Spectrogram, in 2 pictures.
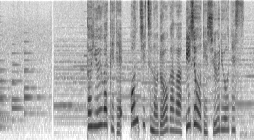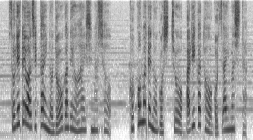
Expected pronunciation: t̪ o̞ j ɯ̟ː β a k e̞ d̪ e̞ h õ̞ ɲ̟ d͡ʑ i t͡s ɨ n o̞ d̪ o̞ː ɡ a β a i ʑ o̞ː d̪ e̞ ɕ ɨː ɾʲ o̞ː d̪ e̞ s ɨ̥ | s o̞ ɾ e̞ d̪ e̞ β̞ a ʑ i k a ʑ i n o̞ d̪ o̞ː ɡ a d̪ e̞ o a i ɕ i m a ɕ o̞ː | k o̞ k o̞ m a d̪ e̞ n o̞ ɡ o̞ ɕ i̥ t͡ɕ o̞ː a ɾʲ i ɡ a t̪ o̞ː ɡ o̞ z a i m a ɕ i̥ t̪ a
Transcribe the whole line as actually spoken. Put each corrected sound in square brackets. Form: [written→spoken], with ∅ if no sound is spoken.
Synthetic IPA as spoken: t̪ o̞ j ɯ̟ː β a k e̞ d̪ e̞ h õ̞ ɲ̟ d͡ʑ i t͡s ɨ n o̞ d̪ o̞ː ɡ a β a i ʑ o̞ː d̪ e̞ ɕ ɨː ɾʲ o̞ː d̪ e̞ s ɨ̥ | s o̞ ɾ e̞ d̪ e̞ β̞ a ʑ i k a [ʑ→∅] i n o̞ d̪ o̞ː ɡ a d̪ e̞ o a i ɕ i m a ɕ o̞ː | k o̞ k o̞ m a d̪ e̞ n o̞ ɡ o̞ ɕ i̥ t͡ɕ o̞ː a ɾʲ i ɡ a t̪ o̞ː ɡ o̞ z a i m a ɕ i̥ t̪ a

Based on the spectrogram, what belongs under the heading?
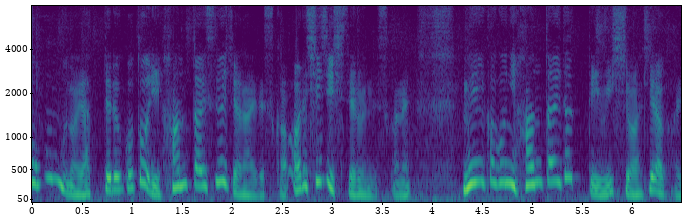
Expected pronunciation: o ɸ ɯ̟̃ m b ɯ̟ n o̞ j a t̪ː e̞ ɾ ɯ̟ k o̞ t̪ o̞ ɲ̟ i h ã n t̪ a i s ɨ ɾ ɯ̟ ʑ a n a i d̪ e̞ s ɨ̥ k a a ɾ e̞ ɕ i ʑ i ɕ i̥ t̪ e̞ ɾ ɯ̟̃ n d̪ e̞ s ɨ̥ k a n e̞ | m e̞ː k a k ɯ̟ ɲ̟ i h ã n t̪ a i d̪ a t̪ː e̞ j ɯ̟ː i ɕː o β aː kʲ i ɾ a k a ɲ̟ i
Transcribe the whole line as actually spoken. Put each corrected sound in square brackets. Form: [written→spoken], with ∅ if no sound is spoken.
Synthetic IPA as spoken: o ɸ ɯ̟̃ m b ɯ̟ n o̞ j a t̪ː e̞ ɾ ɯ̟ k o̞ t̪ o̞ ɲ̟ i h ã n t̪ a i s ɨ ɾ ɯ̟ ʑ a n a i d̪ e̞ s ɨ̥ k a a ɾ e̞ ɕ i ʑ i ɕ i̥ t̪ e̞ ɾ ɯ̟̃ n d̪ e̞ s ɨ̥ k a n e̞ | m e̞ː k a k ɯ̟ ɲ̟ i h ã n t̪ a i d̪ a t̪ː e̞ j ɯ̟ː i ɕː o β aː kʲ i ɾ a k a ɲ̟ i

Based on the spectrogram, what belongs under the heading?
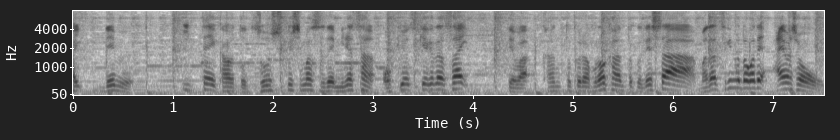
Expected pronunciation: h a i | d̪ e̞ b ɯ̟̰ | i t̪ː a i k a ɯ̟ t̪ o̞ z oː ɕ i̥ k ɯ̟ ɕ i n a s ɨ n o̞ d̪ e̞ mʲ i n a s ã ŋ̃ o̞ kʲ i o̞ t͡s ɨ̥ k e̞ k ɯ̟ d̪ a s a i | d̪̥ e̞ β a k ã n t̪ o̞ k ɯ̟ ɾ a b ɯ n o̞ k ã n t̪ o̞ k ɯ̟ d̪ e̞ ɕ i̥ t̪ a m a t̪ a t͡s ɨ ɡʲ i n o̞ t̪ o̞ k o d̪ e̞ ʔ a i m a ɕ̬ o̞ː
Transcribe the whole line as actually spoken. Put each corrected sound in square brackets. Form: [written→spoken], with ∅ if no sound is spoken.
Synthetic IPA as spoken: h a i | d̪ e̞ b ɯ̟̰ | i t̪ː a i k a ɯ̟ t̪ o̞ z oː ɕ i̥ k ɯ̟ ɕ i [n→m] a s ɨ n o̞ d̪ e̞ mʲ i n a s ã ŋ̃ o̞ kʲ i o̞ t͡s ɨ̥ k e̞ k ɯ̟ d̪ a s a i | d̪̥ e̞ β a k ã n t̪ o̞ k ɯ̟ ɾ a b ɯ n o̞ k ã n t̪ o̞ k ɯ̟ d̪ e̞ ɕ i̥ t̪ a m a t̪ a t͡s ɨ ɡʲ i n o̞ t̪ o̞ k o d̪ e̞ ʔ a i m a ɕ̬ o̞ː

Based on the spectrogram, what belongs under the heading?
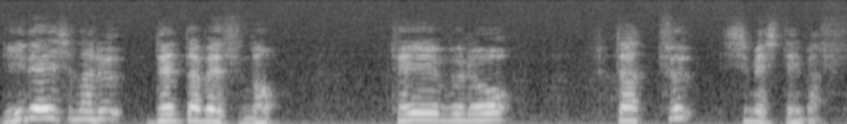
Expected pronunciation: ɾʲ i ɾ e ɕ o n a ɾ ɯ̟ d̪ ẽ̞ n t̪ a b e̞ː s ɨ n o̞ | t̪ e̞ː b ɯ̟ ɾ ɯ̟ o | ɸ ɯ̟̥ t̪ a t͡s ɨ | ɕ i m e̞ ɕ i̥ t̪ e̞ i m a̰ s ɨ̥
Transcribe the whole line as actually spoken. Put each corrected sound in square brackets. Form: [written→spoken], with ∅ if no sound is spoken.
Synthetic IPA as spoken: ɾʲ i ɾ e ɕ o n a ɾ ɯ̟ d̪ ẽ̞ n t̪ a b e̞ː s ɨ n o̞ | t̪ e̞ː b ɯ̟ ɾ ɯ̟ o | ɸ ɯ̟̥ t̪ a t͡s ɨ | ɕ i m e̞ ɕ i̥ t̪ e̞ i m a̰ s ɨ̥

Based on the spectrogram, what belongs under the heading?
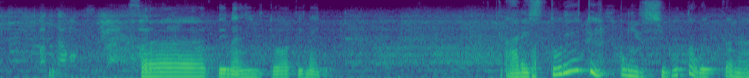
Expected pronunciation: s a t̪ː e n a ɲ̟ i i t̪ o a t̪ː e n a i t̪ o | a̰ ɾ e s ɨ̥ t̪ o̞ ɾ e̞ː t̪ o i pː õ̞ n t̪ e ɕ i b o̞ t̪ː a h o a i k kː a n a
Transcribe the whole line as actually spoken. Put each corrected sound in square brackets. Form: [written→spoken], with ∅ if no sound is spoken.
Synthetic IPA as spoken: s a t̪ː e n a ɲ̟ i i t̪ o a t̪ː e n a i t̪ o | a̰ ɾ e s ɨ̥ t̪ o̞ ɾ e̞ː t̪ o i pː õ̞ n [t̪→d̪] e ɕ i b o̞ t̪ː a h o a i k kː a n a

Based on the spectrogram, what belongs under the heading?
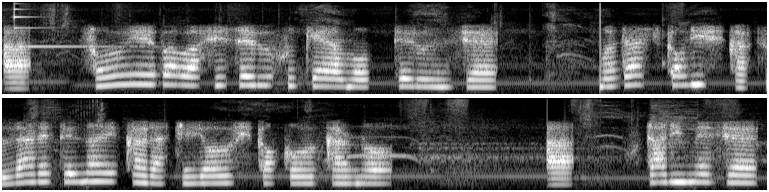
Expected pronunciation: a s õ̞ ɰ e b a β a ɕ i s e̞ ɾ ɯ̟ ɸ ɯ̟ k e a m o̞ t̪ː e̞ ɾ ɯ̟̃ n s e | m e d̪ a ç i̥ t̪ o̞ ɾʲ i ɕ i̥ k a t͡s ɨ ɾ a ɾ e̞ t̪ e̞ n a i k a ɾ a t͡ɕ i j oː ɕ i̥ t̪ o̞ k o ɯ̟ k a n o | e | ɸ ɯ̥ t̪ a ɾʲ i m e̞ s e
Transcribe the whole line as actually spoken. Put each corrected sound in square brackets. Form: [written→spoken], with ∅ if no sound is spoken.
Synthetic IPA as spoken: a s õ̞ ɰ e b a β a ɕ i s e̞ ɾ ɯ̟ ɸ ɯ̟ k e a m o̞ t̪ː e̞ ɾ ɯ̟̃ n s e | m [e→a] d̪ a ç i̥ t̪ o̞ ɾʲ i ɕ i̥ k a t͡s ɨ ɾ a ɾ e̞ t̪ e̞ n a i k a ɾ a t͡ɕ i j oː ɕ i̥ t̪ o̞ k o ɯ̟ k a n o | [e→a] | ɸ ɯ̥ t̪ a ɾʲ i m e̞ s e

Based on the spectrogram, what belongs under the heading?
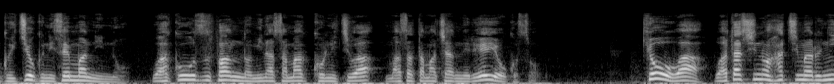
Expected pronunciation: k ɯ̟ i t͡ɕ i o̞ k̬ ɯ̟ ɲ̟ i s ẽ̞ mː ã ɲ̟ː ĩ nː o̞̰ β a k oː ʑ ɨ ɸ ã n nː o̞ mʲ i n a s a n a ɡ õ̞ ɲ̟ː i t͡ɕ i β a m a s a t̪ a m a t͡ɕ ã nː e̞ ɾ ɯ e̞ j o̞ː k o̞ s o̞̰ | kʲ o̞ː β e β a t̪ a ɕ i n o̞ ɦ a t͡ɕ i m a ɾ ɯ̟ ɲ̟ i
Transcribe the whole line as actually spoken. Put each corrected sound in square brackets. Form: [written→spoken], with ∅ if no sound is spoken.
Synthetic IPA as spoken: k ɯ̟ i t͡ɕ i o̞ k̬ ɯ̟ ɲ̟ i s ẽ̞ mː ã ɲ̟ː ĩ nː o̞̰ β a k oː [ʑ→z] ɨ ɸ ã n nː o̞ mʲ i n a s a [n→m] a [ɡ→k] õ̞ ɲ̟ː i t͡ɕ i β a m a s a t̪ a m a t͡ɕ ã nː e̞ ɾ ɯ e̞ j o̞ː k o̞ s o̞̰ | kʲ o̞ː β [e→a] β a t̪ a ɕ i n o̞ ɦ a t͡ɕ i m a ɾ ɯ̟ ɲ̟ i

